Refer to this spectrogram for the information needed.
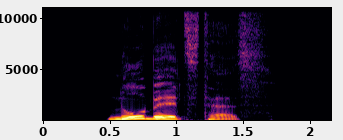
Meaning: strong/mixed nominative/accusative neuter singular superlative degree of nobel
- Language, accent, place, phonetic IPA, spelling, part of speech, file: German, Germany, Berlin, [ˈnoːbl̩stəs], nobelstes, adjective, De-nobelstes.ogg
